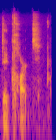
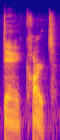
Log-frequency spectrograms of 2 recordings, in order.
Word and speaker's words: Descartes: to his theory is his name which is sounds you know Descartes d e and then C A R T but it's spelled itself it would based on its spelling it would sound like desk um and he became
